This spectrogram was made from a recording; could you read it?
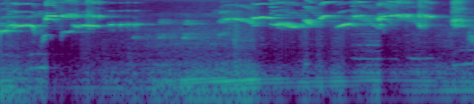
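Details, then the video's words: Fighting oriental magpie-robin giving fast whistled and chirping phrases, bright rising and falling notes packed closely, against a low droning background. "SUARA KACER GACOR DAN FIGHTER"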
